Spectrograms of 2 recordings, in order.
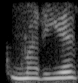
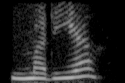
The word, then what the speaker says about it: Maria: Maria Espinosa. – Who? – Maria Espinosa. – Can you spell it? – What? – Can you spell your name? – My name? Okay, it's Maria. M-A-R-I-A. Maria Espinosa, E-S-P-N-O-Z-A.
